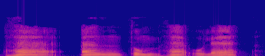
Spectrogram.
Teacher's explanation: الميم الجمع التي في نهاية الكلمة تضم وتوصل وصلا بواو حركتين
